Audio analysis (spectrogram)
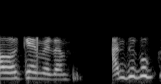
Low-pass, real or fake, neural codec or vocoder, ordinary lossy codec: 3.6 kHz; real; none; none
